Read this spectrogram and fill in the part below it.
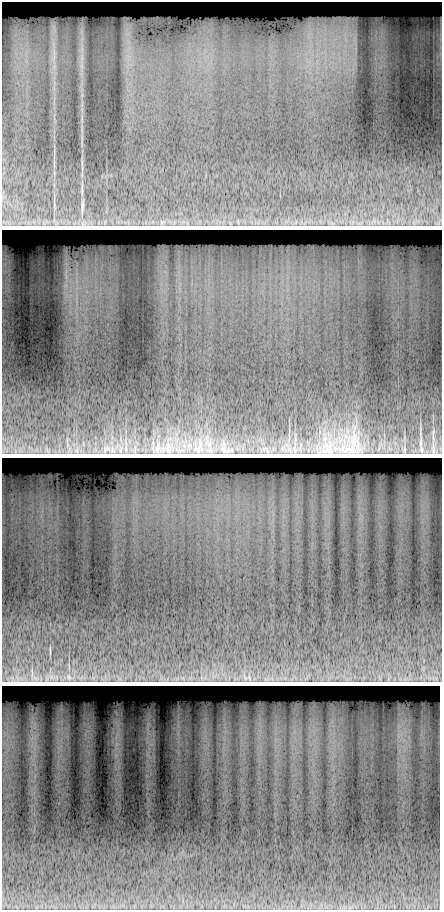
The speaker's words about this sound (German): Ob, wie wir jetzt gerade zum Beispiel dieses, diese Grashelme gespielt haben, indem wir die berührt haben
